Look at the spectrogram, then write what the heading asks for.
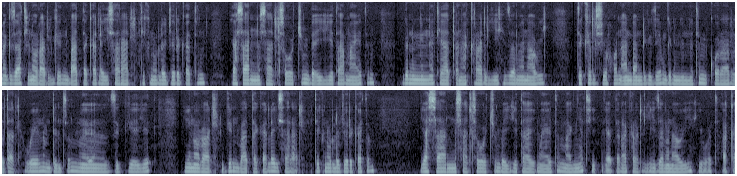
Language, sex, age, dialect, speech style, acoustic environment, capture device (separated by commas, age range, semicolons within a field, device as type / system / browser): Amharic, male, 25-34, Ethiopia - Addis Ababa, happy, people talking; nature, mobile / Linux / Chrome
